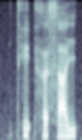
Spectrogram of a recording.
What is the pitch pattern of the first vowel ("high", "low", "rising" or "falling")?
low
